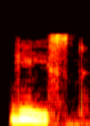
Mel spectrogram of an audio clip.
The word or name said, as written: geest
